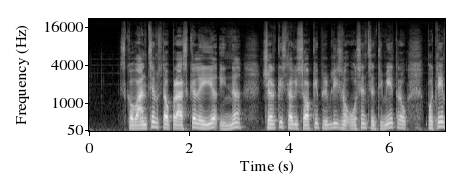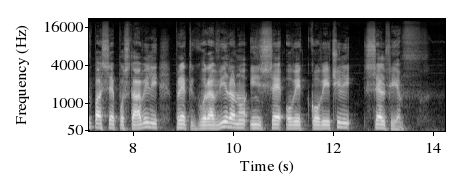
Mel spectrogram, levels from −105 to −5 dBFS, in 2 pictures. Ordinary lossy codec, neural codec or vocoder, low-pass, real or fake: none; none; 19.8 kHz; real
